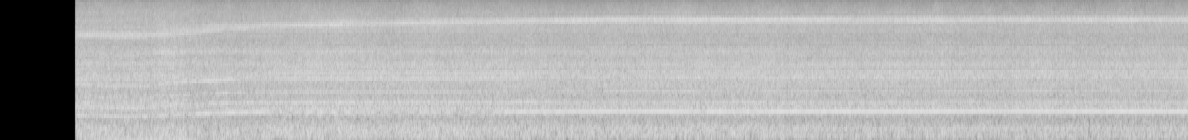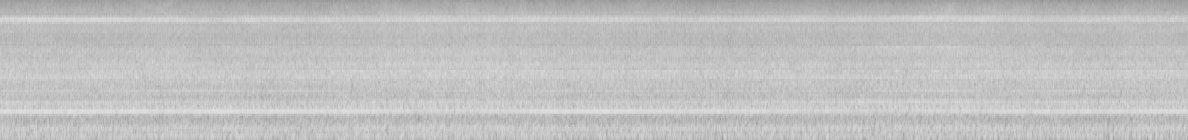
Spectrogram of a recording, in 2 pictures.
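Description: Service truck's engine running with its PTO-driven hydraulic pump whining steadily as the Liftmoore hydraulic crane is worked. The sound starts abruptly about a second in, and the whine rises a little in pitch over the next two seconds, then holds.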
